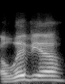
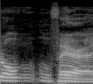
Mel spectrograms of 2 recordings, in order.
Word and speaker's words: Olvera: Olivia, I think that's his last name. I might be pronounced. David Olvera is how it is. Yeah, I think we keep adding extra I is what we're having.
